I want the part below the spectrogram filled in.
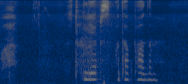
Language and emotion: Russian, neutral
